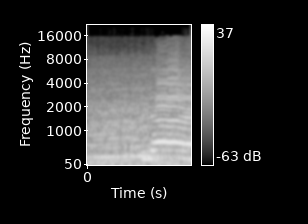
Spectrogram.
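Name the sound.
race car engine on throttle in video game Le Mans Ultimate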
